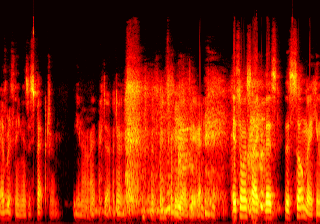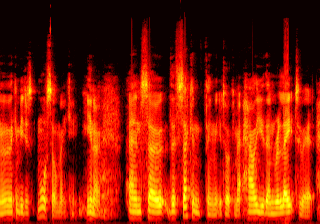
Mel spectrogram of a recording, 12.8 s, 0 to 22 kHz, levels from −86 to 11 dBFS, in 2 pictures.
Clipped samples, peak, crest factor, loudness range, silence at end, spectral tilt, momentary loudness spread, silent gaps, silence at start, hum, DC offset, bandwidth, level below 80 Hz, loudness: under 0.1%; 0 dBFS; 16 dB; 5 LU; 0 s; -2.5 dB/octave; 16 LU; none; 0 s; none; under 0.1%; 16 kHz; -66 dBFS; -15 LUFS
